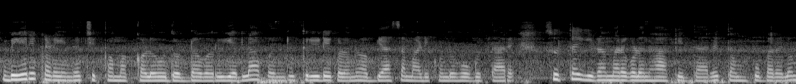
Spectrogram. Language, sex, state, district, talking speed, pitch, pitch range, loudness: Kannada, female, Karnataka, Belgaum, 120 wpm, 180 Hz, 175-195 Hz, -17 LUFS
